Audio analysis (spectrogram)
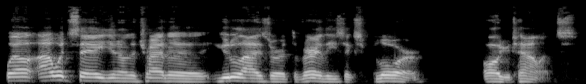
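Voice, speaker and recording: A man's voice: mid-range voice, moderate pace, bright, forceful tone, no room sound. A talkative man speaking casually and enthusiastically as a guest in an interview. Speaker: podcast guest, writer and podcaster.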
